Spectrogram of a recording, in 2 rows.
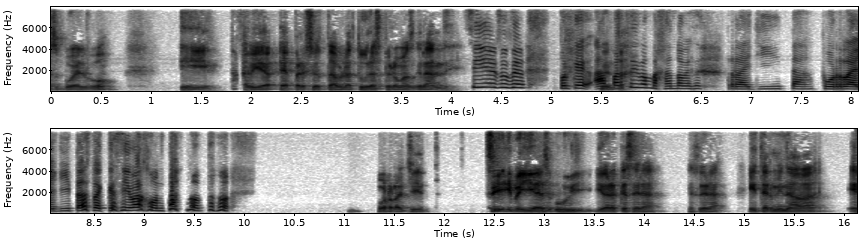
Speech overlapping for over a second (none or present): none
